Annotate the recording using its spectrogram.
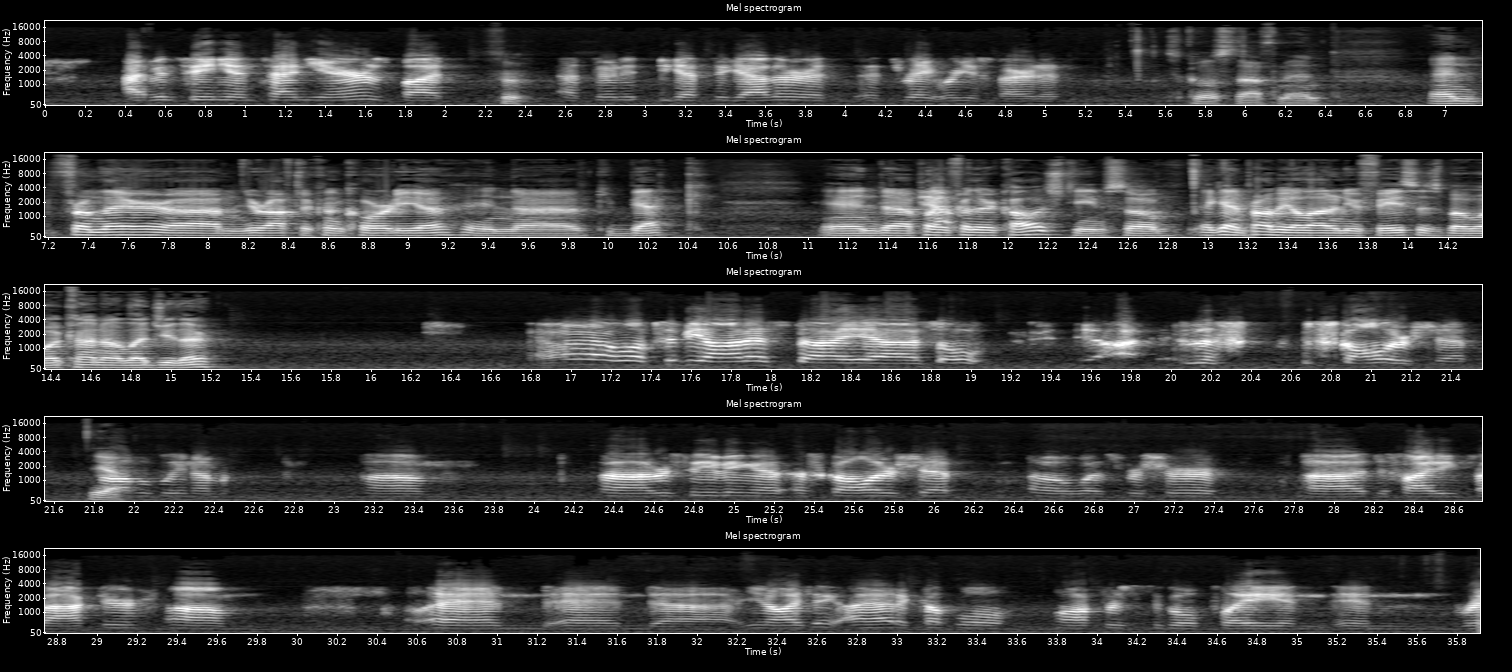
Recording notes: on the phone (03:28)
